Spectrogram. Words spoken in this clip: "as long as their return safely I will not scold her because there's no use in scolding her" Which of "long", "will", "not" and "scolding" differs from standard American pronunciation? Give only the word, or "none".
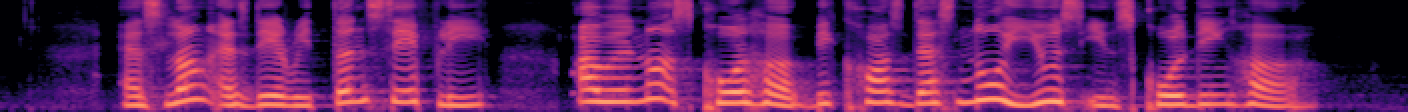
none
